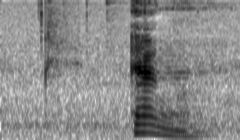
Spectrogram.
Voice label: Mokilese air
